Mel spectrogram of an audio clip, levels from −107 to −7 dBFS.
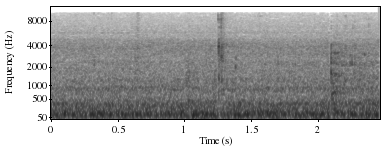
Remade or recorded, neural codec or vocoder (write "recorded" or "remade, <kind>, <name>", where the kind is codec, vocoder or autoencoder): recorded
